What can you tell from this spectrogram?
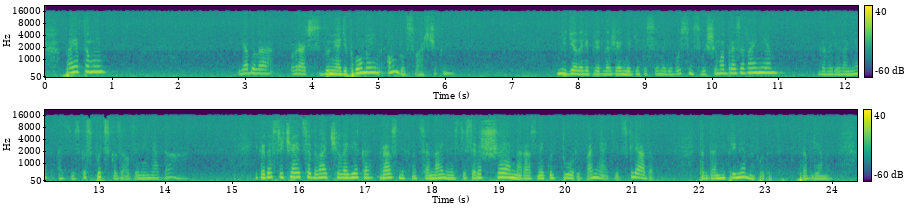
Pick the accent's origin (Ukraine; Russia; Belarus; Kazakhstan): Russia; Tulun, Irkutsk Oblast; когда я приехала к нему невестой из Сибири, из Тулуна.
